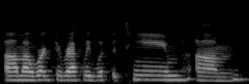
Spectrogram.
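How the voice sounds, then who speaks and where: A woman's voice: medium pitch, flat delivery, moderate pace, highs cut off. Chatty woman with lots of fillers. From Connecticut. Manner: friendly, rambling with many fillers and self-corrections. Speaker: guest speaker, college basketball staff. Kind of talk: casual panel talk on a video call.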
